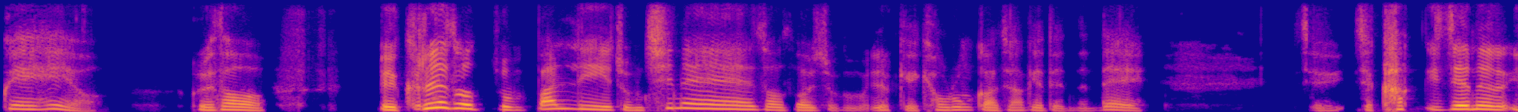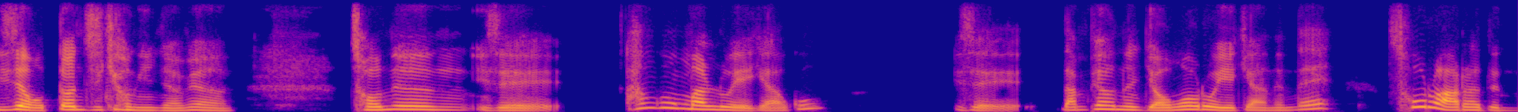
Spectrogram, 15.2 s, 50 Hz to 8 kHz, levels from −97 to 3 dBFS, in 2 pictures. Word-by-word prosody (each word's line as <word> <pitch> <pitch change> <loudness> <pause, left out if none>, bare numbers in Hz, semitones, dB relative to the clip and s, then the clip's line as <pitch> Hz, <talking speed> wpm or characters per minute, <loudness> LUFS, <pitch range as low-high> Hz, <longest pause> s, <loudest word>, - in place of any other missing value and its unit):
꽤 265 -3 -2
해요. 270 +1 -6 0.4
그래서 205 -3 -1 0.6
예 210 - +6
그래서 320 - +7
좀 215 -3 -4
빨리 275 -3 0
좀 195 -3 -8
친해져서 260 - -1
좀 180 -1 -18
이렇게 - - -11
결혼까지 205 -2 -8
하게 185 -1 -10
됐는데 165 +3 -10 0.8
이제 - - -18
이제 - - -13
각 255 - -1
이제는 255 0 +5
이제 235 +3 +7
어떤 225 +4 +4
지경이냐면 190 -5 -4 0.6
저는 225 -2 +1
이제 180 -1 -4 0.4
한국말로 300 - +1
얘기하고 295 +4 -6 0.7
이제 - - -8 0.2
남편은 225 +1 -1
영어로 230 +2 +3
얘기하는데 185 - -3 0.3
서로 415 -5 +2
알아듣는. 200 -4 0
220 Hz, 310 characters per minute, -21 LUFS, 190-265 Hz, 0.8 s, 그래서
